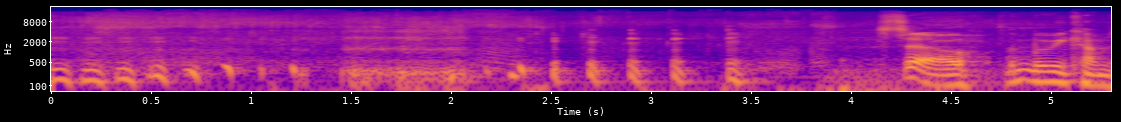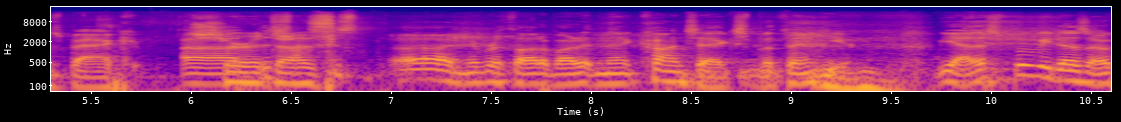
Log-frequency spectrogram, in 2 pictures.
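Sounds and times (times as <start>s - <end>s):
speech: 0.0s - 2.0s, 2.7s - 3.6s, 4.2s - 10.5s
laughter: 0.0s - 3.6s, 6.0s - 10.5s
lever pull sounding like a wet fart: 0.0s - 7.0s.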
